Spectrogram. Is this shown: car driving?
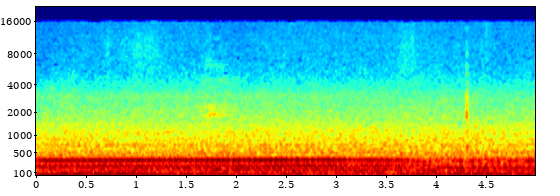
yes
